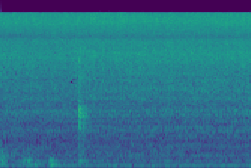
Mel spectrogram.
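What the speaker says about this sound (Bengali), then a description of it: "একটু ভালো করে নাড়িয়ে দিই, ভাজা ভাজা হবে তো" Pointed gourd and potato fry in a pan and are stirred, a continuous even sizzle close by with a single brief scrape of the spatula early on.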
